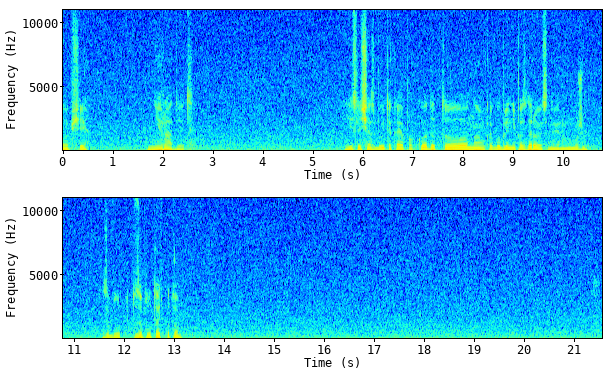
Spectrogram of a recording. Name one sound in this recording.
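Wind blows steadily outdoors with falling snow.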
